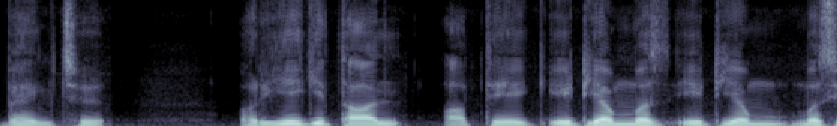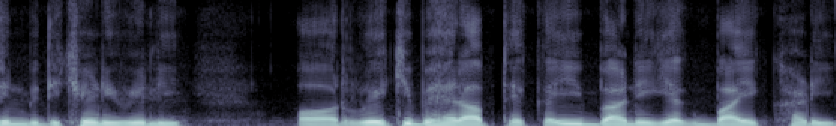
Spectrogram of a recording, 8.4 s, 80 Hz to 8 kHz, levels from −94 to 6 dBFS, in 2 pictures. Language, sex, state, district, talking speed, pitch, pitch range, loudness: Garhwali, male, Uttarakhand, Tehri Garhwal, 170 wpm, 120 Hz, 115-125 Hz, -19 LUFS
